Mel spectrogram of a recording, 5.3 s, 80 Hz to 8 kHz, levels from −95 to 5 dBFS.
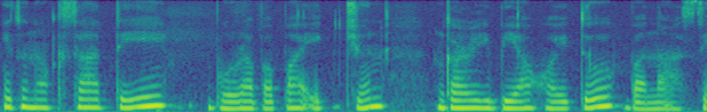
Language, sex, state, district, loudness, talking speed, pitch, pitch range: Nagamese, female, Nagaland, Kohima, -13 LUFS, 125 wpm, 195 Hz, 185-220 Hz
